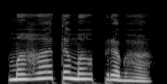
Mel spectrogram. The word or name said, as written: ಮಹಾತಮಃಪ್ರಭ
